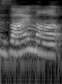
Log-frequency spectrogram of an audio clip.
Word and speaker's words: ZyMot: that um what is that yeah so the zymot which is spelled z-y-m-o-t okay um it was invented by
